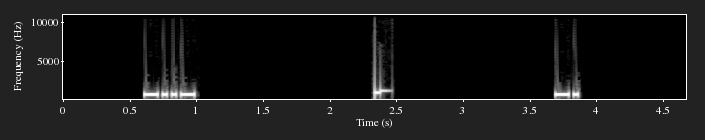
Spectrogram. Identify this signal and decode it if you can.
Morse code, heard as a keyed tone, about 35 wpm, 700 Hz. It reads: X N
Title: Single Letters - Phonetic Pronunciation 35wpm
